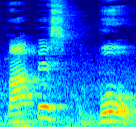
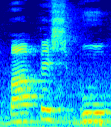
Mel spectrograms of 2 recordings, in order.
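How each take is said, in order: First: The vowel is a mid 'o' sound. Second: The vowel is a high 'oo' sound. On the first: This is the Persian reading. "ফার্সির মধ্যে ... বু উচ্চারণ করলে হবে না, বলতে হবে" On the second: This is the Arabic reading. "আরবিতে যদি কোনো বর্ণের উপর আপনি পেশ দেন"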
